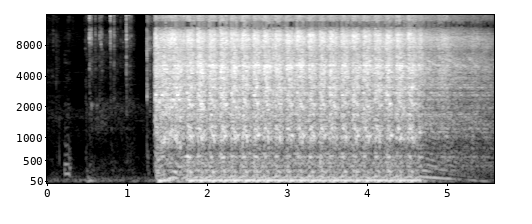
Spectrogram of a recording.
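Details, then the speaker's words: Turbo Toyota 2JZ on first start: steady starter cranking about three seconds with no firing, then winding down. Earlier it had oil and fuel pressure, but now there is no fuel pressure even after jumping the fuel pump. Crank, no start. "we have no fuel pressure no fuel pressure"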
